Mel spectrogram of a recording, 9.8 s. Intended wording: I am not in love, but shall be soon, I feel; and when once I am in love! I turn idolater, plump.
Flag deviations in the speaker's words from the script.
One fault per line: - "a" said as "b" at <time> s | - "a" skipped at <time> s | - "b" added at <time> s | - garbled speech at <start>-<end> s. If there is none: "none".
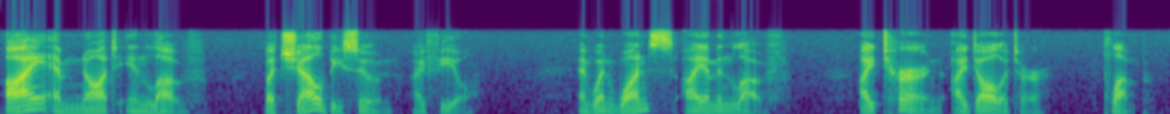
none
